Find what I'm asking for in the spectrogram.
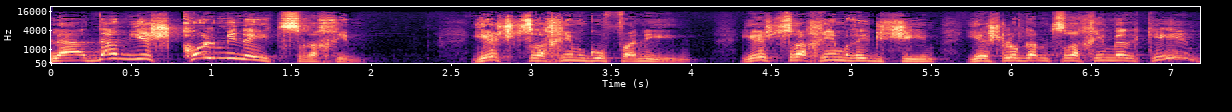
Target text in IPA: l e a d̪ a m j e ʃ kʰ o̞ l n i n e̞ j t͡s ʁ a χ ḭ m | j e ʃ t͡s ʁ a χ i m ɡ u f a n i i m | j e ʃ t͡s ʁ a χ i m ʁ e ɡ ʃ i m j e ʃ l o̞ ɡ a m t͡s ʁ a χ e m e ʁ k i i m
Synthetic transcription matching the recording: l e a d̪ a m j e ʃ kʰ o̞ l m i n e̞ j t͡s ʁ a χ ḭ m | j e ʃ t͡s ʁ a χ i m ɡ u f a n i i m | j e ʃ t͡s ʁ a χ i m ʁ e ɡ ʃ i m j e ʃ l o̞ ɡ a m t͡s ʁ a χ i m e ʁ k i i m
